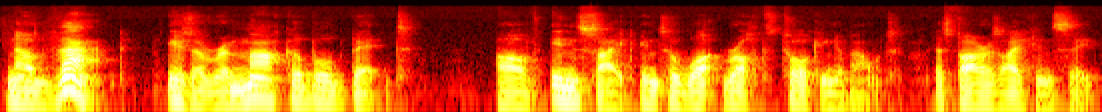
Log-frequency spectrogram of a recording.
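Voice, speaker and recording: A man's voice: low voice, normal speed, slightly rough. Man informally talking through a book. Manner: conversational and explanatory, often addressing the listener with questions. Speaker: host of a book readalong. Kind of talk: informal literary discussion with short read-out passages.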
